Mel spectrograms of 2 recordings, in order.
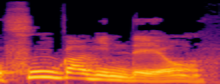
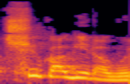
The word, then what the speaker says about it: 후각: 이게, 이거 후각인데요. 한문이 깊은 분들이야 뭐 이런 거 쉽게 알 수 있는 거지만, 그렇지 않으면은 이자하고 혼동할 수가 있어요. 이게 취자거든요. 냄새 취자란 말이죠. 그러니까 후각하고 이게 취각이라고 읽으면 안 된다는 거죠.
